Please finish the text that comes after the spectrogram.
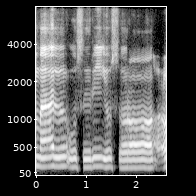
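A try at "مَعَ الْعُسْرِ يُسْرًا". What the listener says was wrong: उस नहीं करना, सीन में कलकला नहीं करना, उसरी युस्रा।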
